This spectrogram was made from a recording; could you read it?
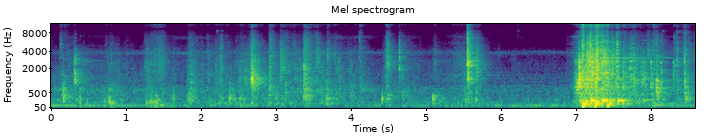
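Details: Crusty old go-kart engine that has been sitting, being revived. Scattered pull-cord rasps and brief sputters never catch into a steady run: it cranks but won't start.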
